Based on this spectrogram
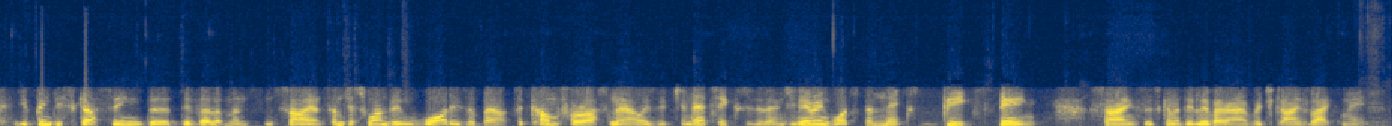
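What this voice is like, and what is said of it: British accent. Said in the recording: “I love your accent ... it's not an L.A. accent ... where's that accent from? ... It is from the UK.”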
